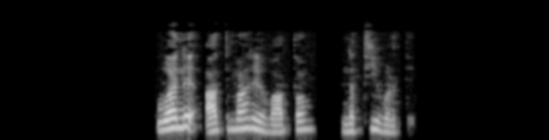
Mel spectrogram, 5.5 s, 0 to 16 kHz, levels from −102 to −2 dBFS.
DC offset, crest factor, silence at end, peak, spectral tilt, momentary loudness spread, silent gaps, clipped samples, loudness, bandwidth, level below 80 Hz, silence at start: under 0.1%; 22 dB; 1.55 s; -8 dBFS; -7 dB/octave; 18 LU; 3.17-3.41 s; under 0.1%; -27 LUFS; 7.8 kHz; -78 dBFS; 1.55 s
